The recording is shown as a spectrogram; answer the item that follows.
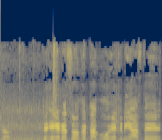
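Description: A man talking close to a handheld microphone, starting about half a second in, over steady road traffic noise.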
